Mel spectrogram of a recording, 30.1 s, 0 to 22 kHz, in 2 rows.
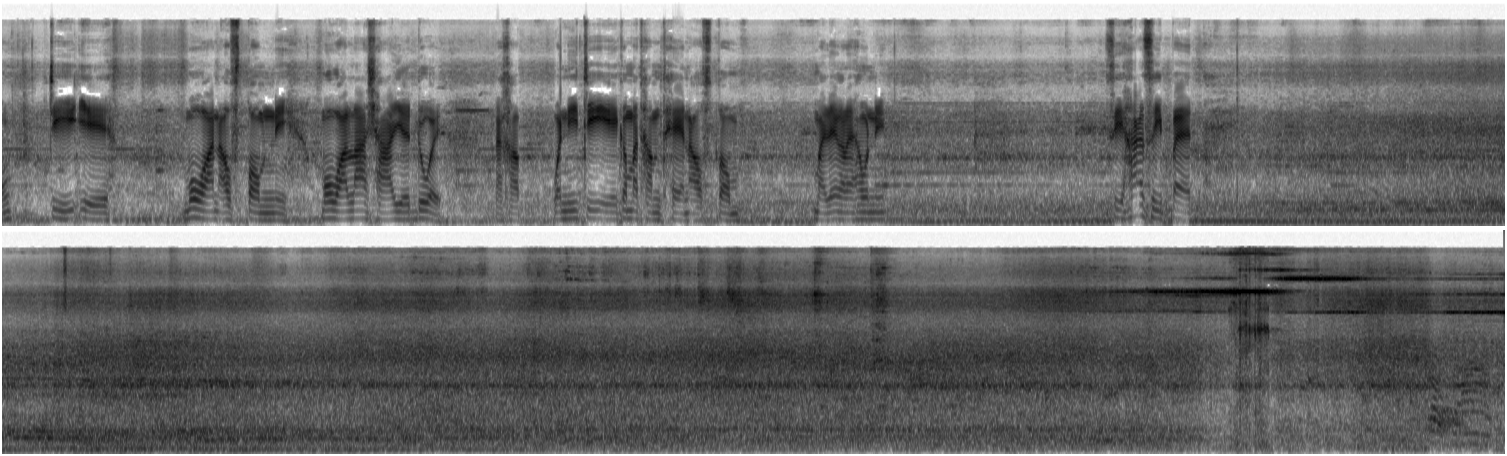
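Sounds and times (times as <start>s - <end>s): diesel locomotive passing: 0.0s - 30.0s
train wheels rumbling on rails: 8.8s - 30.0s.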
